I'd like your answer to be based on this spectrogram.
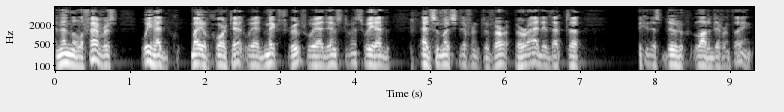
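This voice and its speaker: A man with an American accent talks at a fairly quick pace, his fairly low voice somewhat breathy and his intonation fairly even. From Kentucky. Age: 80s+. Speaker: retired gospel singer. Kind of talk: casual interview. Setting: studio.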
